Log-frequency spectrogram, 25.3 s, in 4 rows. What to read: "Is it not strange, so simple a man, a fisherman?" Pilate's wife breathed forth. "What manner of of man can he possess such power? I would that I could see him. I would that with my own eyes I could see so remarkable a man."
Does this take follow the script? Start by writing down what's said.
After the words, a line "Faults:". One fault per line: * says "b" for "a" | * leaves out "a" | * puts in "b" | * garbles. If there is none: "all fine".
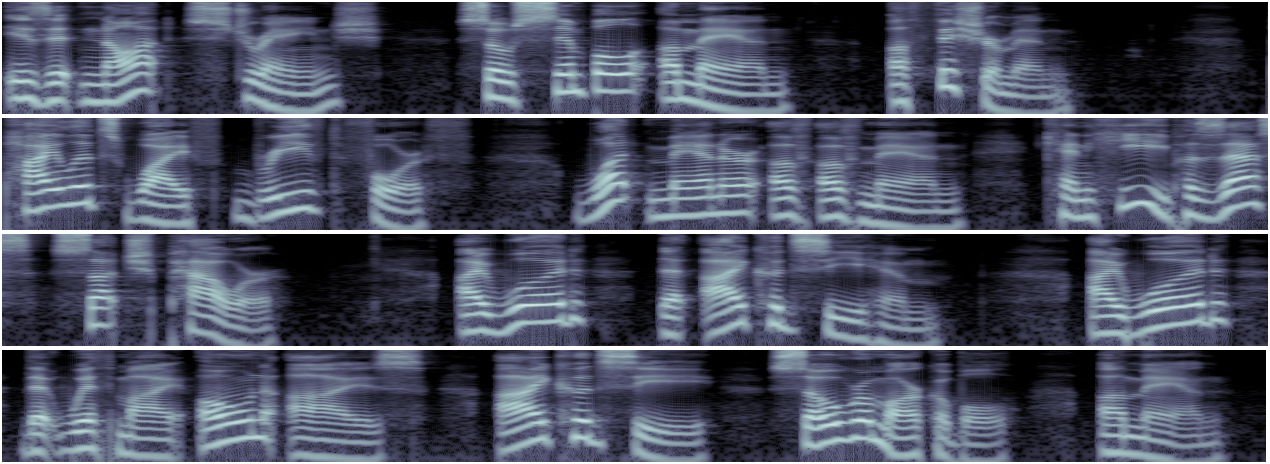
"Is it not strange, so simple a man, a fisherman?" Pilate's wife breathed forth. "What manner of of man can he possess such power? I would that I could see him. I would that with my own eyes I could see so remarkable a man."
Faults:
all fine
